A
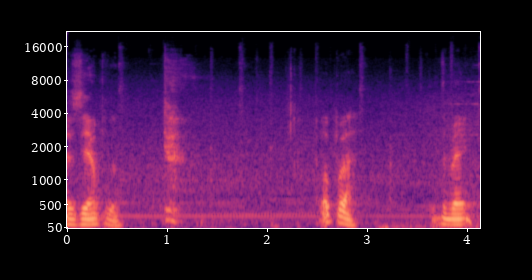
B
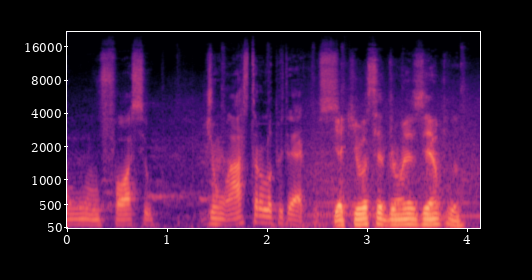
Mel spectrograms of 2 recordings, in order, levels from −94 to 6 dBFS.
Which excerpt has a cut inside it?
B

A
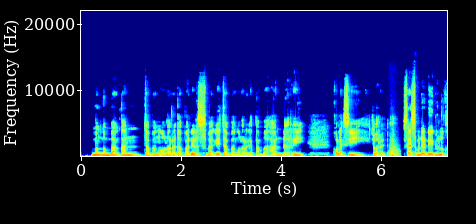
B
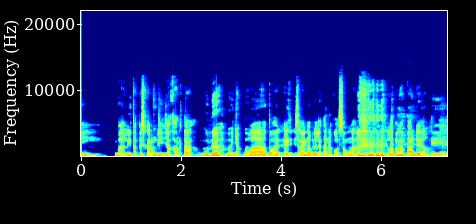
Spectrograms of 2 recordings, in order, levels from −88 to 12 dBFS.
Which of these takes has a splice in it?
A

